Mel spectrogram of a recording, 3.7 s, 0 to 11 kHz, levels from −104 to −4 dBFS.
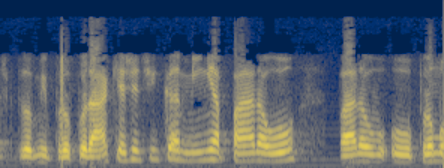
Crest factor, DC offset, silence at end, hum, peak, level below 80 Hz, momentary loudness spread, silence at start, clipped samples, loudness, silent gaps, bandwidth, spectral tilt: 14 dB; under 0.1%; 0 s; none; -8 dBFS; -62 dBFS; 6 LU; 0 s; under 0.1%; -22 LUFS; none; 7.8 kHz; -7 dB/octave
